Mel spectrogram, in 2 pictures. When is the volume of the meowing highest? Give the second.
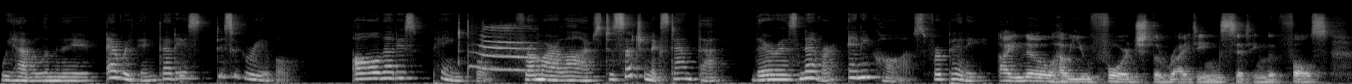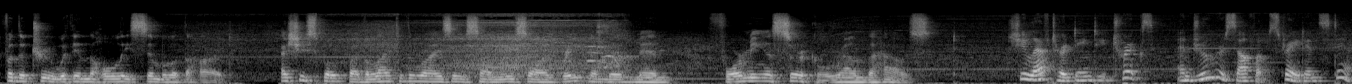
5 s.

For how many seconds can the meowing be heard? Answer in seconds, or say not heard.
2 s.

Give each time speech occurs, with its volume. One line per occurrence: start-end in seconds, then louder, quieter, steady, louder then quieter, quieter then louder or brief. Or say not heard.
0.0-26.9 steady.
